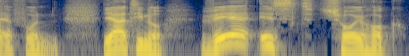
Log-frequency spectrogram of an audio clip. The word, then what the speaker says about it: Tsui Hark: Den kennt ihr eher vielleicht geschrieben als Tsui Hark, aber er wird tatsächlich Choi Hock ausgesprochen.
